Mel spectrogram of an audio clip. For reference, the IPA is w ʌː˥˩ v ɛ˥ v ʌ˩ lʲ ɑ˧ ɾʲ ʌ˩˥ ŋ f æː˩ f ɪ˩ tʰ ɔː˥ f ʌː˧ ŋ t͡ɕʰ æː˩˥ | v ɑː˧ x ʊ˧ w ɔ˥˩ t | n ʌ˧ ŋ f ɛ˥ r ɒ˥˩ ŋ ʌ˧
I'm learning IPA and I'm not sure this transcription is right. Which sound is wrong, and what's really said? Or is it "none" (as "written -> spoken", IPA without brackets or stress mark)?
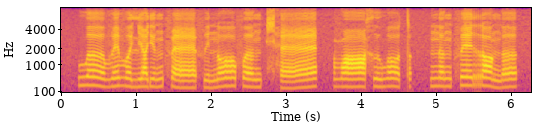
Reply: tʰ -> n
